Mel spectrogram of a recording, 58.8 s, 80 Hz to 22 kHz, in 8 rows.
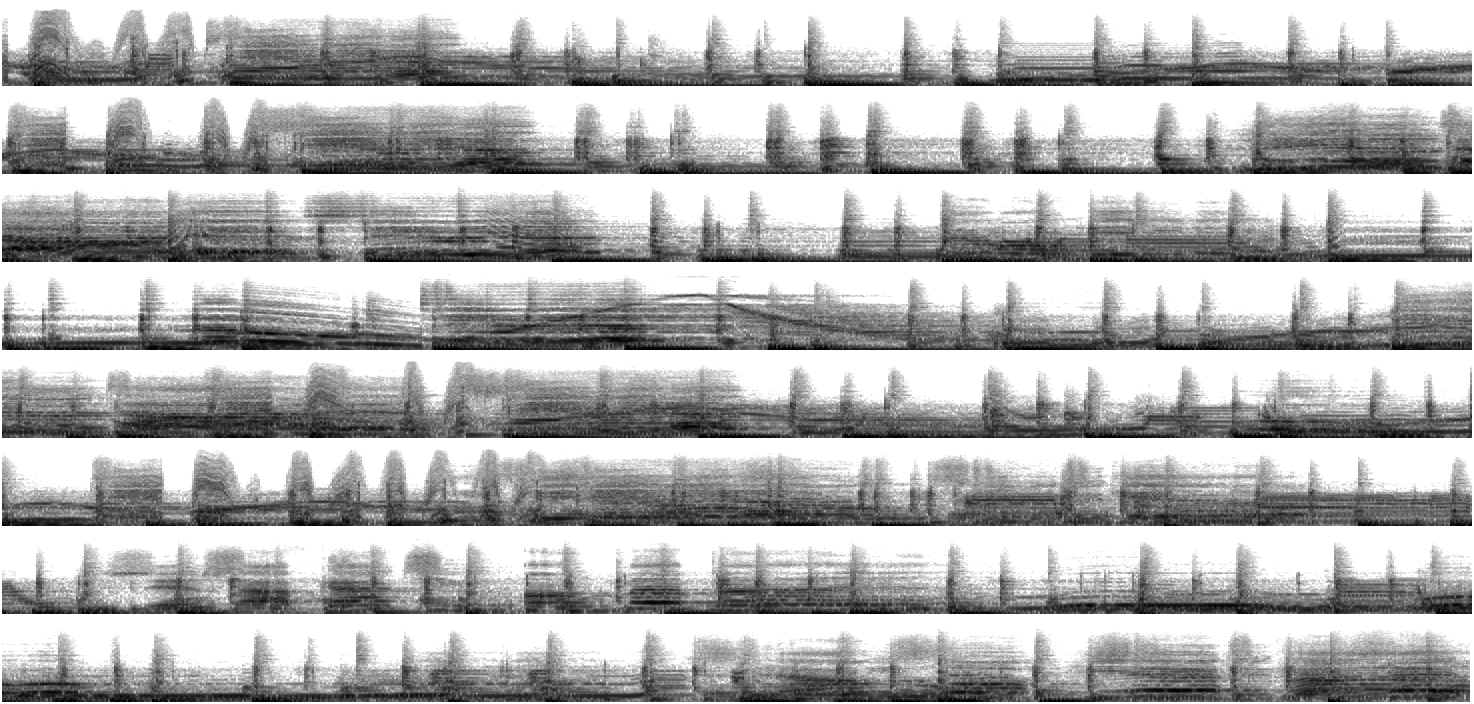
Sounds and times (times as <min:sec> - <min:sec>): Music: 0:00.0 - 0:58.7.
